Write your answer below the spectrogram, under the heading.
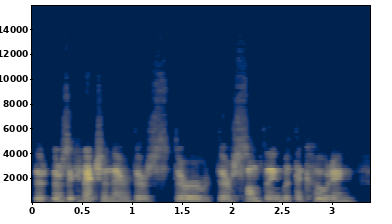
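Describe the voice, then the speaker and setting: A woman playing a tabletop roleplaying game, improvising in character in a halting, earnest way with repeated phrases. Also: on the low side, a crowd in the background, rough recording.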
